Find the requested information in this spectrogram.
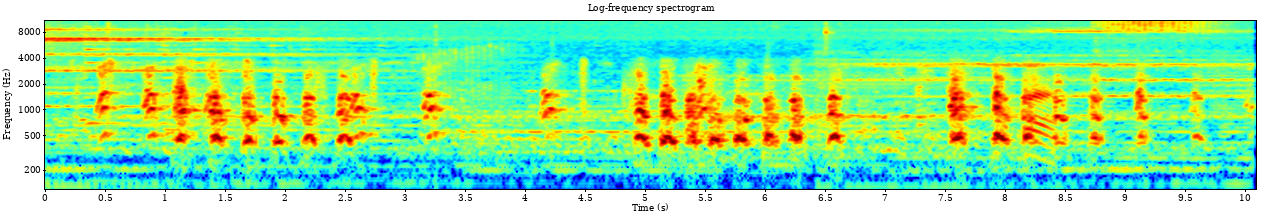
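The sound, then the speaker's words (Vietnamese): Dogs bark around a village in three loud bursts of rapid, sharp yapping barks separated by short pauses, with no voices. “Ở xung quanh, tiếng chó cứ sủa ầm ĩ cả lên, rồi chó tru dài rộn ràng cả xóm, tạo lên cái thứ âm thanh hỗn độn đến khó chịu.”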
